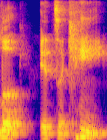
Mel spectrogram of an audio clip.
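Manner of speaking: ordinary talk, nothing marked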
